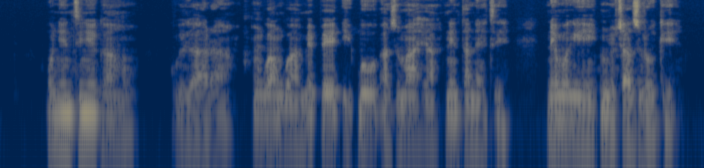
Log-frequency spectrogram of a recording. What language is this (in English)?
Igbo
